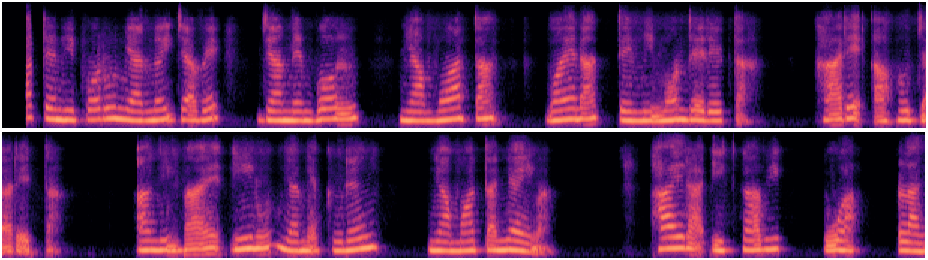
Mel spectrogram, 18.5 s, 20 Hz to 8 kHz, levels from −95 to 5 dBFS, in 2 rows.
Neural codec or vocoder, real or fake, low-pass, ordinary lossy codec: none; real; none; none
